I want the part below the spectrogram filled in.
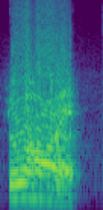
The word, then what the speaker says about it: Uehara: Uehara.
